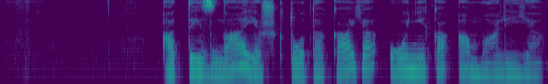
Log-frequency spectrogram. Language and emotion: Russian, neutral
